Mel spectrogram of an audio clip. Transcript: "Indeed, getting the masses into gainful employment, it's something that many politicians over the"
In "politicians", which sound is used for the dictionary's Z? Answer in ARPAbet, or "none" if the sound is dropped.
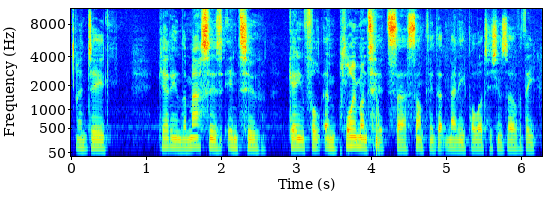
Z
